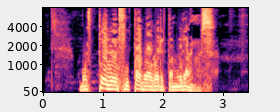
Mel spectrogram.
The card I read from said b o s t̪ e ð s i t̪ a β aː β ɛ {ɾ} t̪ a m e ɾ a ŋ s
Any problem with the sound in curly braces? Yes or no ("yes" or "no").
no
